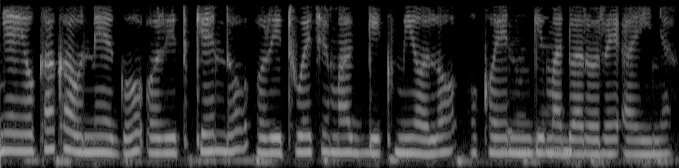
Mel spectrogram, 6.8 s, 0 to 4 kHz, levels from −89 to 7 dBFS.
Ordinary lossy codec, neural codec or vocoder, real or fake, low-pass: none; none; real; 3.6 kHz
